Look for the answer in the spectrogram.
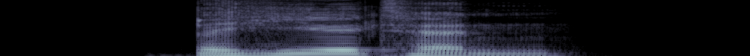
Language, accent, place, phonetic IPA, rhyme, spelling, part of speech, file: German, Germany, Berlin, [bəˈhiːltn̩], -iːltn̩, behielten, verb, De-behielten.ogg
- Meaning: inflection of behalten: 1. first/third-person plural preterite 2. first/third-person plural subjunctive II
